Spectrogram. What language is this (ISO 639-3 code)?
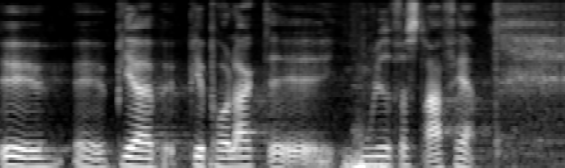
dan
